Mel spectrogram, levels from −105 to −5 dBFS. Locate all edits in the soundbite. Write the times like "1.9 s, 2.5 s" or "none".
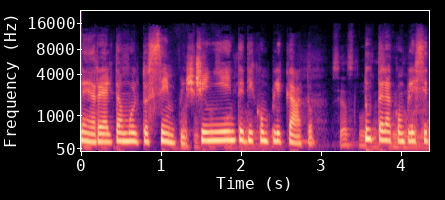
1.4 s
